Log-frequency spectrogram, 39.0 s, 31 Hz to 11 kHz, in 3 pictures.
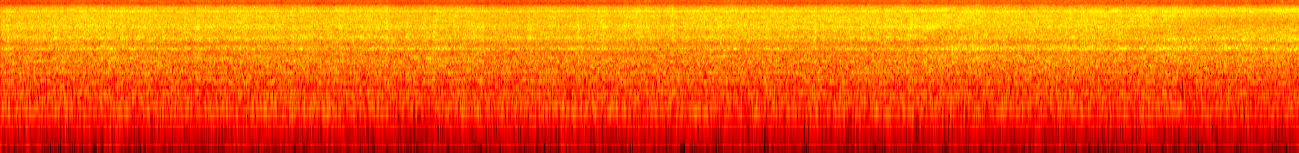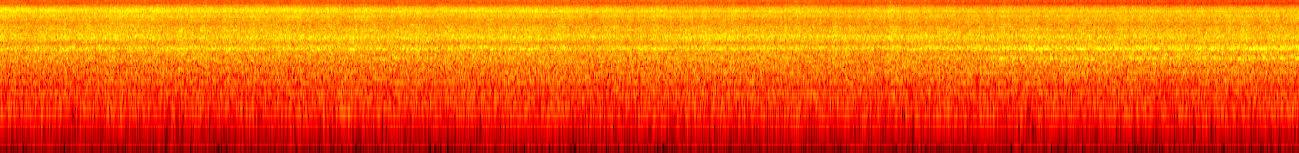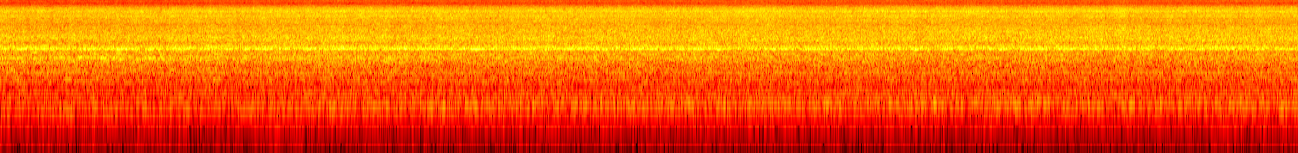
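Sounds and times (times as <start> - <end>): high saw whine: 0.0 - 38.9.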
